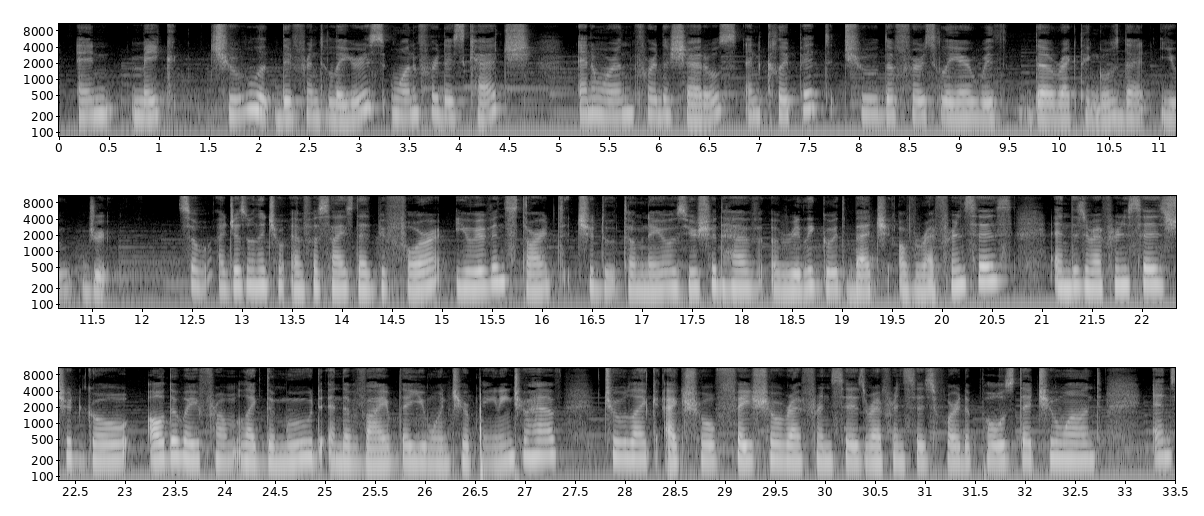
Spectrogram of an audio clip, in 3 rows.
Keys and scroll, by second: 7.4 b.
